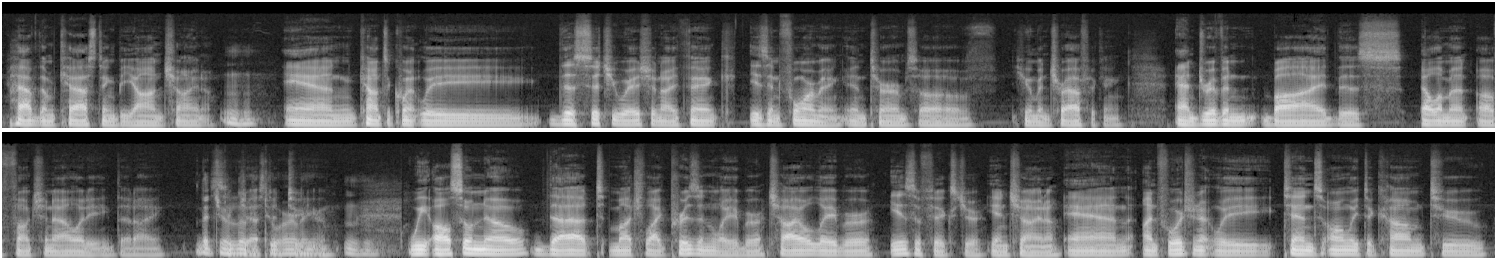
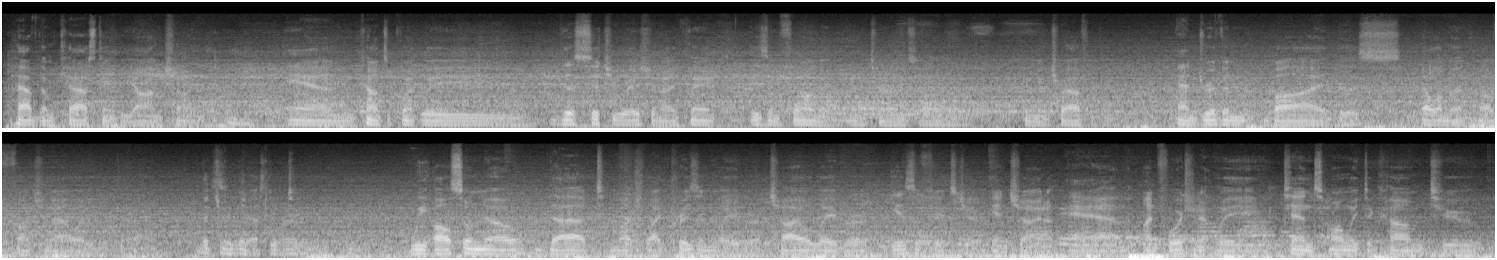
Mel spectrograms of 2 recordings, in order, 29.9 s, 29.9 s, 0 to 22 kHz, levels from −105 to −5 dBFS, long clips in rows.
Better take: first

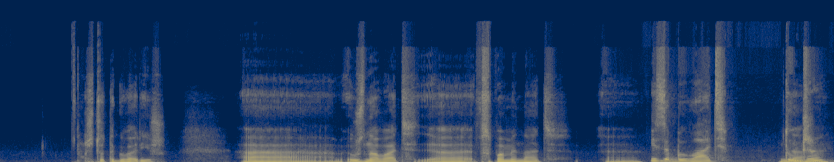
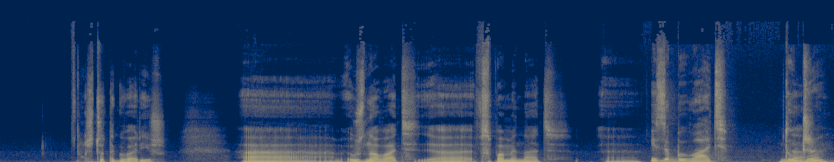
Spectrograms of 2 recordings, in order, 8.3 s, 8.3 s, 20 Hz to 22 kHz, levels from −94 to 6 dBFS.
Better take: second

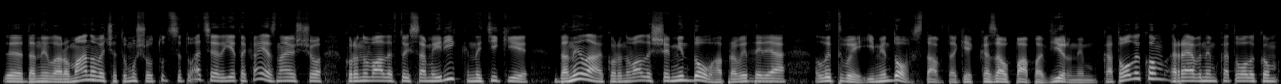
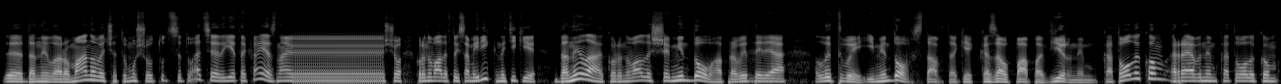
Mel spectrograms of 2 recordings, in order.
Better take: first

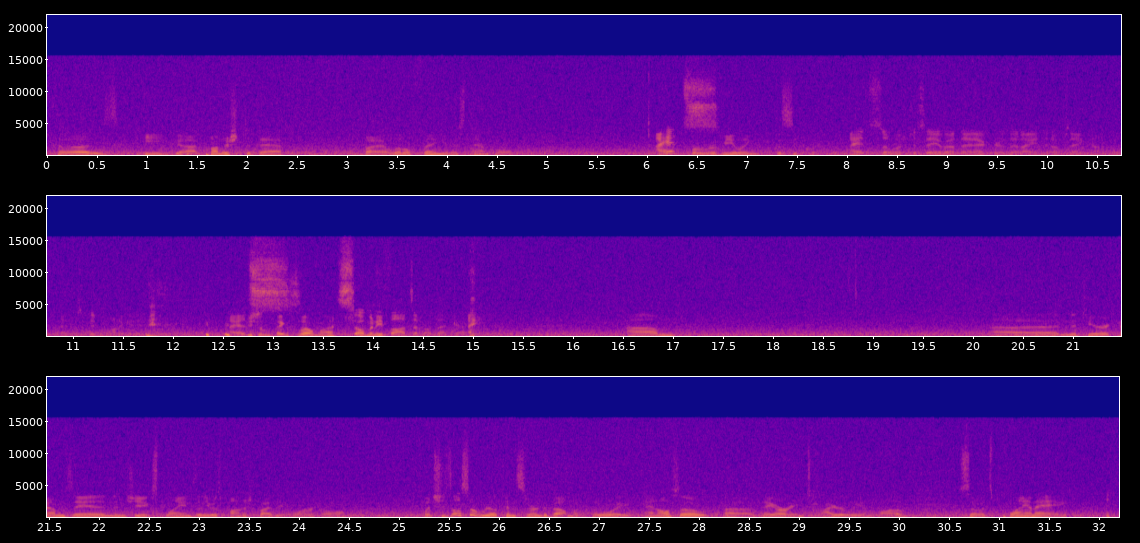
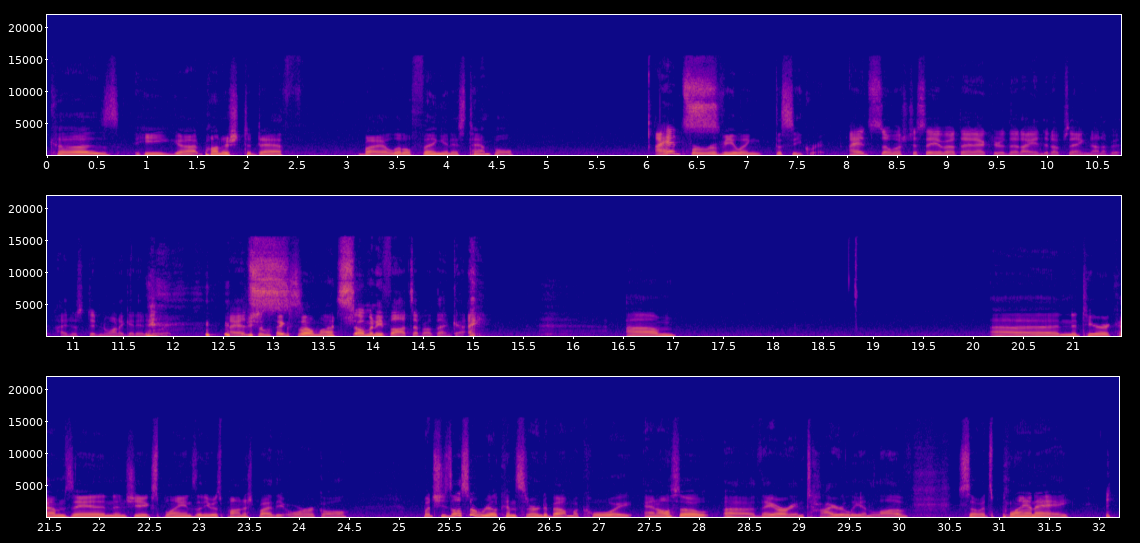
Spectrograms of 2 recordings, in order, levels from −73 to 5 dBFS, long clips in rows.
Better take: second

